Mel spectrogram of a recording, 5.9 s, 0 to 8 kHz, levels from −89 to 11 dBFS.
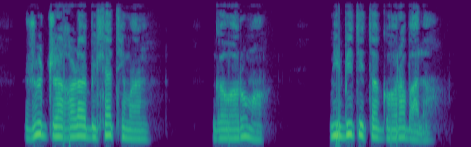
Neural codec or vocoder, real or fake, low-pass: none; real; 7.2 kHz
